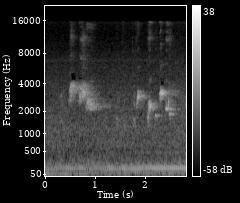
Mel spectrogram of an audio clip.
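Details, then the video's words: Red-whiskered bulbul of the white-cheeked type giving contest song to stimulate rivals: two bright warbled phrases, sliding and bubbling, separated by a short pause, over a steady low hum. "Kích chào mào hót đấu.. Kích má trắng hót.. Luyện má trắng hót đấu"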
